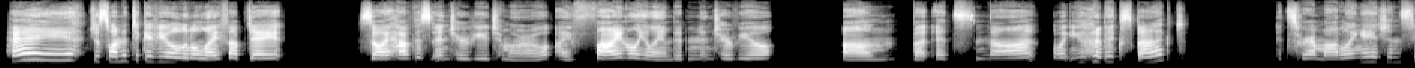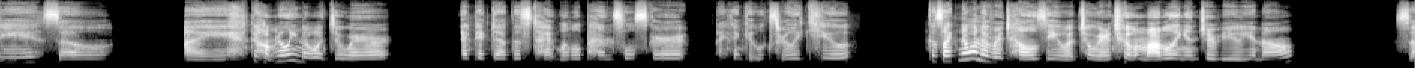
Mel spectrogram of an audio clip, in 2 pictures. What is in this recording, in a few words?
voicemail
